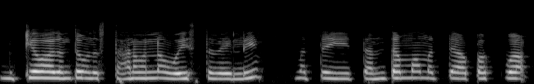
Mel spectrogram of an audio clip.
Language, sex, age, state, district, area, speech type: Kannada, female, 18-30, Karnataka, Davanagere, urban, spontaneous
